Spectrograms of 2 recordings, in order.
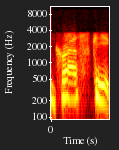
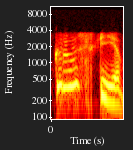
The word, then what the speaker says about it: Grusky: Well, most people pronounce it Grusky. Excuse the clanking of the barn door there. I just put my goats away. People pronounce it Grusky, but if we want to be true to the old world origins of it, the Polish Jewish name, it's Grusky, of course.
